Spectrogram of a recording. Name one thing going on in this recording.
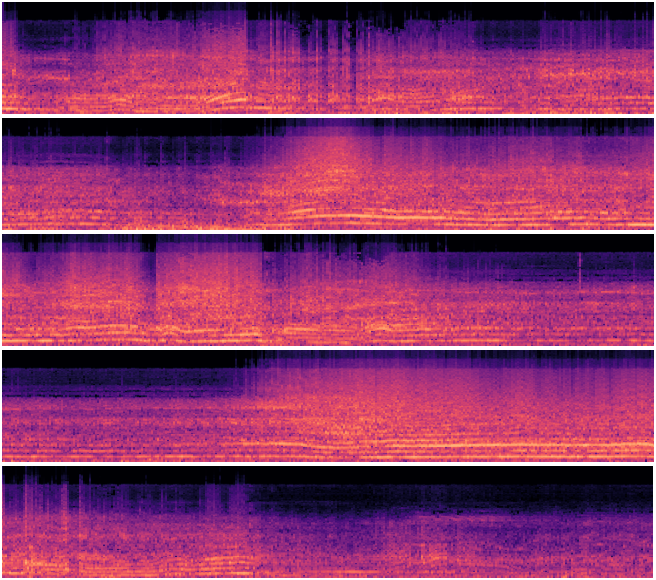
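Tyres screech as a car spins and drifts.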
